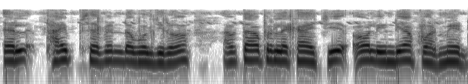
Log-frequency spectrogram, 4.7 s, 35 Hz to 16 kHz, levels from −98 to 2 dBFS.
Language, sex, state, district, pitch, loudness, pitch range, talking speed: Odia, male, Odisha, Malkangiri, 185 Hz, -13 LUFS, 175-195 Hz, 180 wpm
